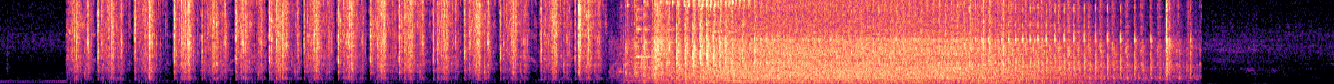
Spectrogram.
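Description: A Toro Super Recycler lawn mower is pull-started: several quick rattling pulls of the recoil cord, then the engine catches with a loud close roar for a few seconds before sputtering and dying.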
